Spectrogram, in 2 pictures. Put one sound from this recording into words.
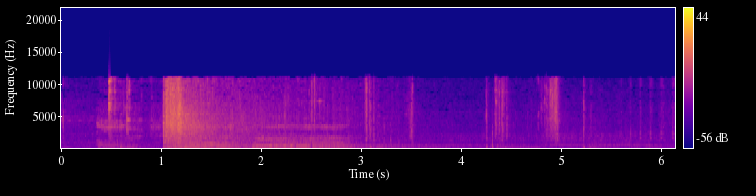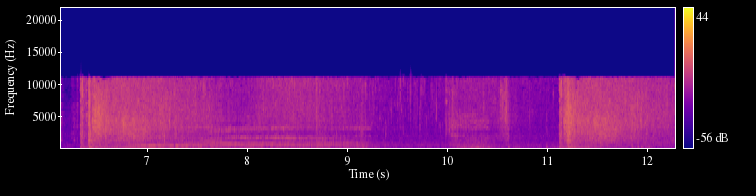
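A shotgun fires loud, echoing blasts.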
